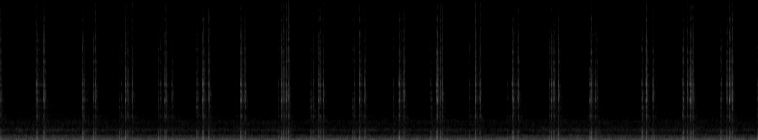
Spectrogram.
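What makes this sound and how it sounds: A medium glossy red ceramic bowl with a ringed base, hollow and empty, is held upside down and tapped on its base and sides with long fingernails. The result is a series of sharp, bright clicking taps at an uneven pace, each dying away almost instantly. A steady low hum runs underneath throughout.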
